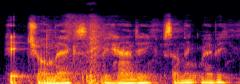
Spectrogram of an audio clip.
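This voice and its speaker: A man with a cold, croaky and hoarse, chatting casually with lots of ums while filming a walkaround of his truck restoration in a workshop. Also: low-pitched, fast, noisy background. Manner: relaxed, many ums, trailing off.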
